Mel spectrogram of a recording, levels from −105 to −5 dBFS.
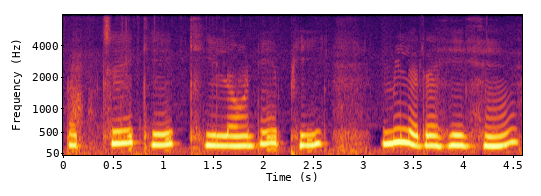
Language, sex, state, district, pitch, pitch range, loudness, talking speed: Hindi, female, Madhya Pradesh, Umaria, 220 Hz, 210-250 Hz, -12 LUFS, 90 wpm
